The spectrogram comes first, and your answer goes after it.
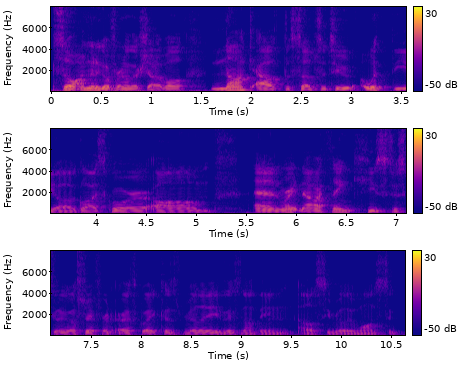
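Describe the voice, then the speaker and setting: A man's voice: low-pitched, darkish tone. A man giving casual commentary over an online game battle, thinking aloud in a chatty, self-mocking way. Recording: roomy echoey room.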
